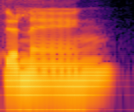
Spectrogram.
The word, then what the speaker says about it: Da Nang: Da Nang.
